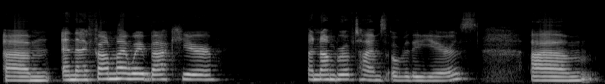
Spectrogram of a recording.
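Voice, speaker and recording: Twenties woman talking over a video call, clear smooth voice, lots of ums, thoughtful. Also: medium pitch, steady tone, slow. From Israel, raised in the US. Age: 20s. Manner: thoughtful, many ums and restarts. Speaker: guest speaker. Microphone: remote video call.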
